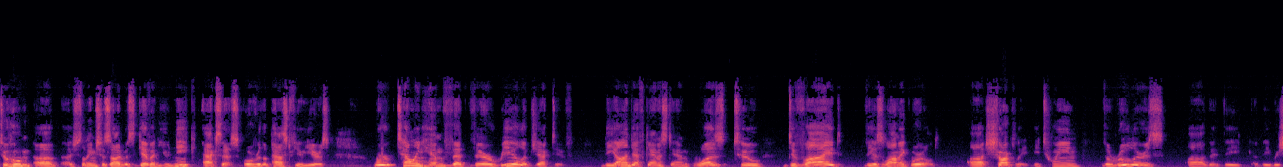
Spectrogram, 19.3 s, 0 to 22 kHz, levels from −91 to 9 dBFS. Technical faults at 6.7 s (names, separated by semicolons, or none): none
